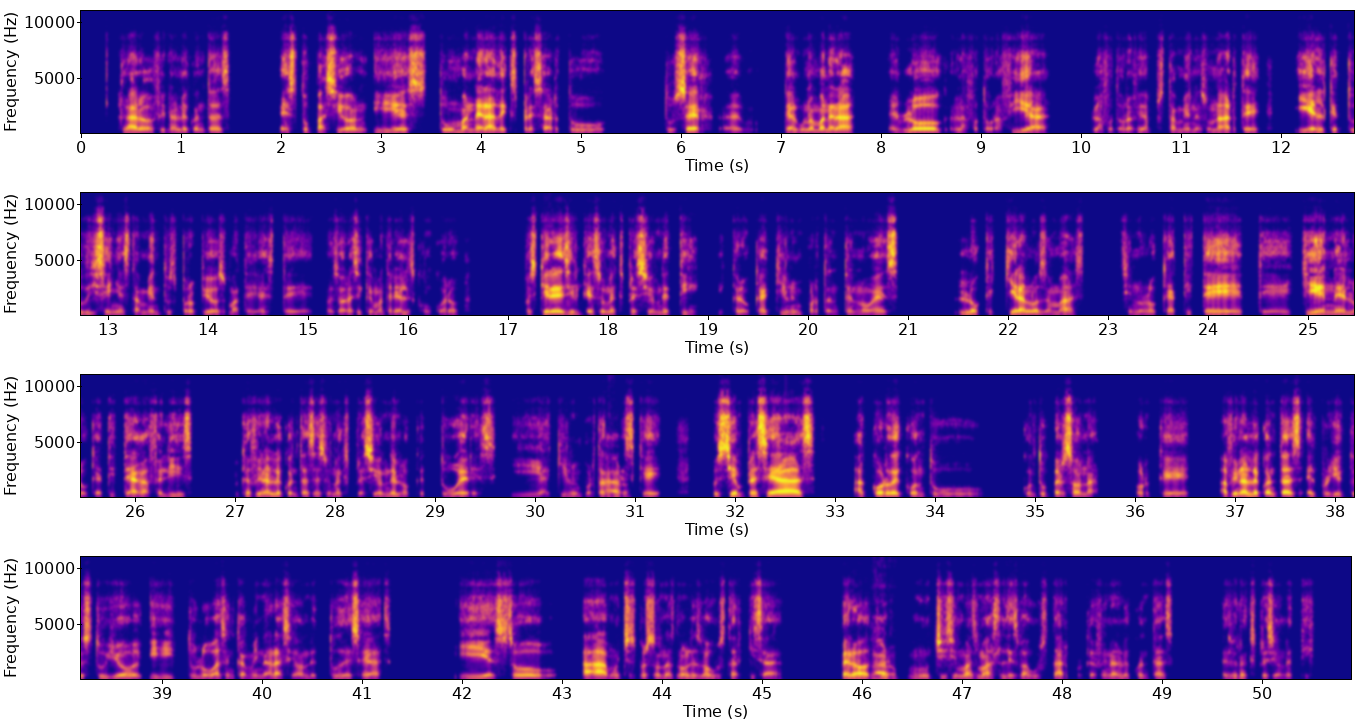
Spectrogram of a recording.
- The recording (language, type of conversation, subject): Spanish, advice, ¿Cómo puedo superar el bloqueo de empezar un proyecto creativo por miedo a no hacerlo bien?
- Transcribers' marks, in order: other background noise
